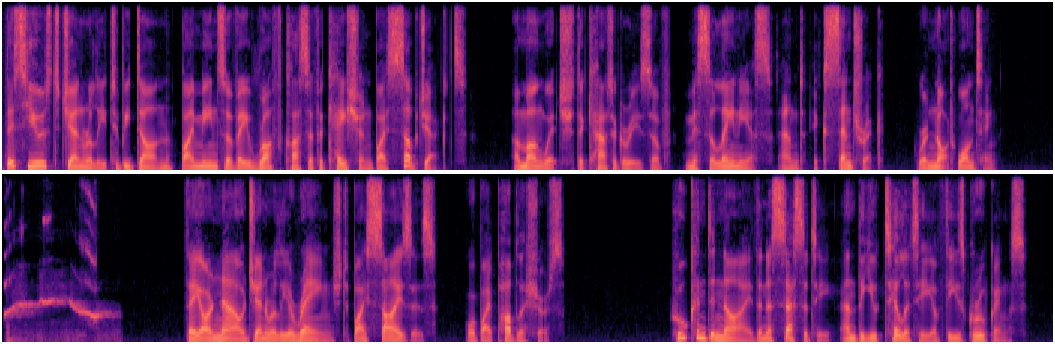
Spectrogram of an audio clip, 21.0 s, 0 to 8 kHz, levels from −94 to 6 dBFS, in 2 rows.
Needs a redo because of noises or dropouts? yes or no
yes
